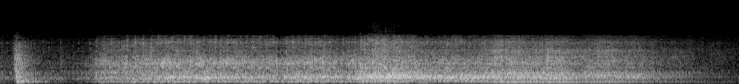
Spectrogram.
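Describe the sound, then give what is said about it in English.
A small airplane engine roars up to a steady, loud drone, swelling slightly midway as it revs for takeoff, then easing off at the end. No voices are heard. “Now, set your brakes. Open that motor, and when I wave to you from the outside, take her off.”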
